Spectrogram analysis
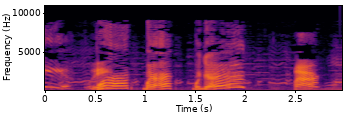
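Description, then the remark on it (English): For Talk Like a Chicken Day, a person imitates a chicken with a run of five warbling, bending vocal clucks and squawks, fairly loud, each separated by brief pauses. “Is that a chicken? Or is that kind of like a chicken with an ailment?”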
